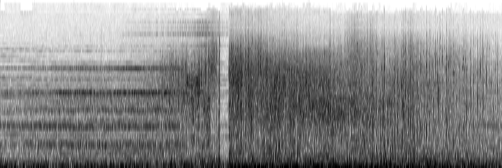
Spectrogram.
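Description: Idol destroyed in Shadow of the Colossus after the first colossus falls: a sustained loud roaring, crumbling boom that cuts out for an instant, then swells into a dense, continuous rumble with no voices.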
